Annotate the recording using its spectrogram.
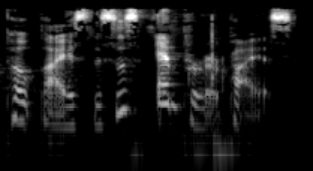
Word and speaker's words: Pius: Some people say Antoninus Pius, but it's spelled the exact same way as Pius, so we're going with Pius today. Saint Justin the Martyr is writing directly to the emperor and directly to the Roman Senate.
